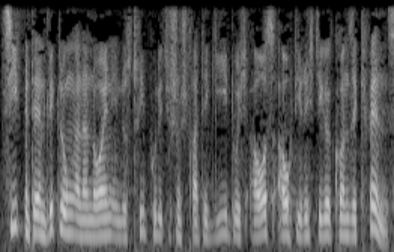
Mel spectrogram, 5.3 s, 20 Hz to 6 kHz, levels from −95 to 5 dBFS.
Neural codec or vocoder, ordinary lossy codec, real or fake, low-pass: none; none; real; 5.4 kHz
